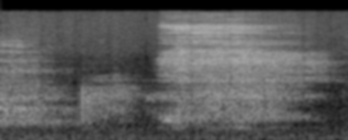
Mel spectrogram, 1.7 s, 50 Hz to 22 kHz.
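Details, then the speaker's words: 25-year-old patient during a respiratory examination, chest expansion check on the back: full breath out, then deep breath in, repeated; symmetrical expansion. Normal deep breathing. "okay so now if you can do the same as before take a full breath out and then deep breath in for me that's fine and the same"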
